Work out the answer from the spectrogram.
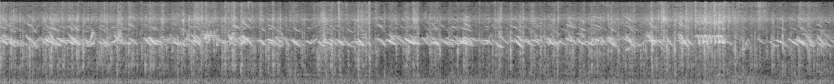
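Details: Colored chickens chirp busily together, making a thick stream of high, piercing peeps repeated several times a second, a few louder bursts near the end, and a faint low hum beneath.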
